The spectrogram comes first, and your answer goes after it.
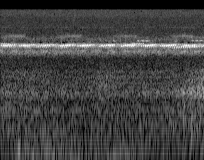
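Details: High, shimmering trill of autumn insects after dark in the woods of Tsukimi no Mori, Gifu Prefecture, Japan, pulsing evenly in short bursts over a faint low rumble.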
